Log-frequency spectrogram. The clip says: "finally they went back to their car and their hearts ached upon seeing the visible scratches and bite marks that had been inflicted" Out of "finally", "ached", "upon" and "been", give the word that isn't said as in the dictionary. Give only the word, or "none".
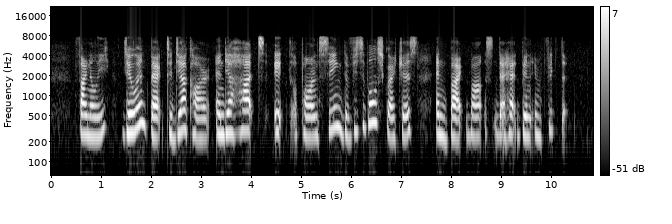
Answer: none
